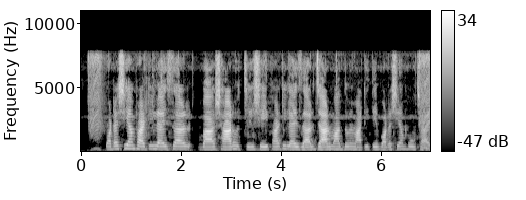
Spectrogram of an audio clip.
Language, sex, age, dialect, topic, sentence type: Bengali, female, 18-24, Northern/Varendri, agriculture, statement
